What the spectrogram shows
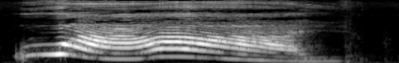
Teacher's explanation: Et parfois, sur une seule lettre, on monte et on descend.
